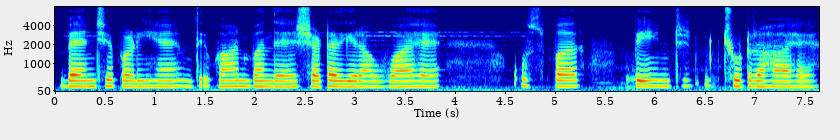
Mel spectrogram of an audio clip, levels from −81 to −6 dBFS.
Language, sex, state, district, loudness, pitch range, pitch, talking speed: Hindi, female, Uttar Pradesh, Budaun, -28 LUFS, 190-205 Hz, 200 Hz, 125 wpm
